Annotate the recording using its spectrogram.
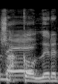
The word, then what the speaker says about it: chocolate: It's a chocolate attack. – Oh, have you ever heard it pronounced better? – Chocolate. – I mean, it is confusing because chocolate, you know, we don't pronounce the second O.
